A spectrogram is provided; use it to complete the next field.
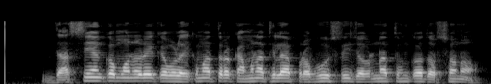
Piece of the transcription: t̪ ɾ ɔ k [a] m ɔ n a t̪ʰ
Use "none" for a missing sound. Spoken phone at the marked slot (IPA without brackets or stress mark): a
